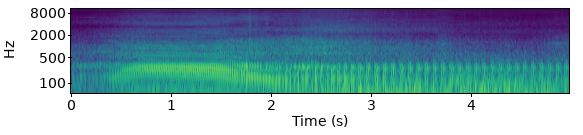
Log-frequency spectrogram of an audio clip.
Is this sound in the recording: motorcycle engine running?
yes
